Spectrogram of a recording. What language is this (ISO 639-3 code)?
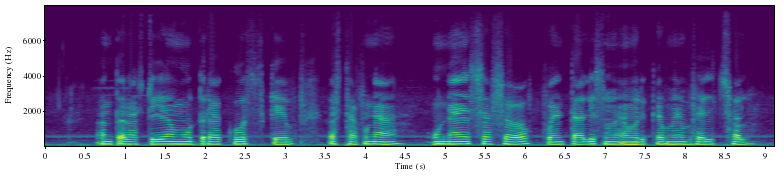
mai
